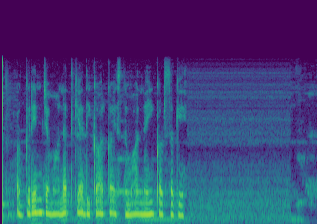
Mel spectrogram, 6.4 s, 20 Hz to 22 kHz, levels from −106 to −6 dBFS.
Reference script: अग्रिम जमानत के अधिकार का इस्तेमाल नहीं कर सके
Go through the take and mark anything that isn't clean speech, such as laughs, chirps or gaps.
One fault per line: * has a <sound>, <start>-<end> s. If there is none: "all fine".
all fine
